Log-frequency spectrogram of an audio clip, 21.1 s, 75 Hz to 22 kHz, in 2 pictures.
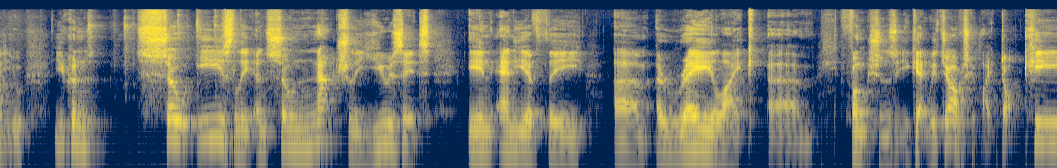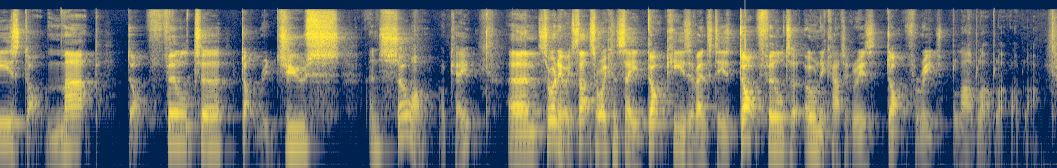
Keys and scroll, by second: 19.4-20.2 typing.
